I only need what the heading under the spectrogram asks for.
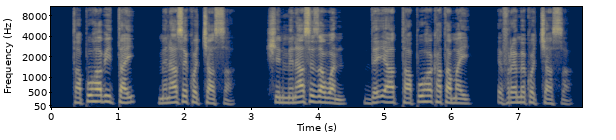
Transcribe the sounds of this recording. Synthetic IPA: t̪ɐpːʊhɐbiːt̪ːɐj | mɛnaːsɛkɔt͡ʃːaːsːɐ | ʃɪnmɛnaːsɛzɐwɐn | d̪ɛʔɪjaːt̪ɐpːʊhɐkɐt̪ɐmɐj | ɛfɾeːmɛkɔt͡ʃːaːsːɐ

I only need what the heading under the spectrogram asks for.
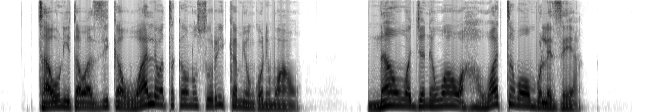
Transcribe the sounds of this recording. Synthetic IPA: tauniːtawazikawalɛwatakaɔnusuɾikamiɔŋɡɔnimwa̰ɔ̰ | naɔwaʄanɛwaɔɦawatawaɔmbɔlɛzɛa̰

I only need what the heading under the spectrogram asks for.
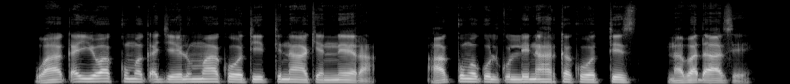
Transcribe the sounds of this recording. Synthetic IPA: waːkʼɐjːɔɐkːʊmɐkʼɐd͡ʒe̞ːlʊmːaːko̞ːt̪iːt̪ːɪnaːkɛnːe̞ːɾɐ̰ | ʔɐkːʊmɐkʼʊlkʼʊlːɪnɐhɐɾkɐko̞ːt̪ːɪs | nɐbɐᶑaːsɛ̰

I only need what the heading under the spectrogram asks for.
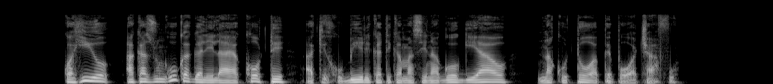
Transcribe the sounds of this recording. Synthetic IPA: kwaɦijɔakazuŋɡukaɠalilajakɔtɛ | a̰kihuɓiɾikatikamasinaɠɔɠijaɔ | nakutɔapɛpɔwa̰t͡ʃa̰fu

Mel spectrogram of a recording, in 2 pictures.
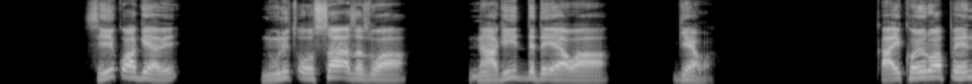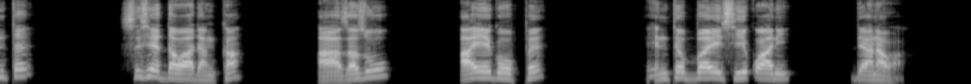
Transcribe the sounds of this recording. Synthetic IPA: siːkʼʊwaːɡɪjaːwɛ | nuːnɪt͡sʼo̞ːsːaːɐzɐzʊwaː | naːɡiːd̪ːɛd̪ɛʔɪjaːwaː | ɡɪjaːwa̰ː | kʼɐjkɔjɛɾʊwaːpːɛhɪnt̪ːɛ | sɪs̬e̞ːd̪ːɐwaːd̪ɐŋkːɐ | ɐːzɐzuː | ɐjeːɡo̞ːpːɛ | hɪnt̪ːɛʊbːɐjsiːkʼʊwaːn | d̪ɛʔɐnɐwa̰ː

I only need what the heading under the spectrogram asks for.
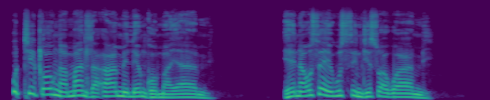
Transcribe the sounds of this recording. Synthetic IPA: utʰiǁɔuŋamand͡ɮʱaʔamilɛŋɔmajaːmi | jɛnausɛjiɣusindʱiswaɣwaːmi

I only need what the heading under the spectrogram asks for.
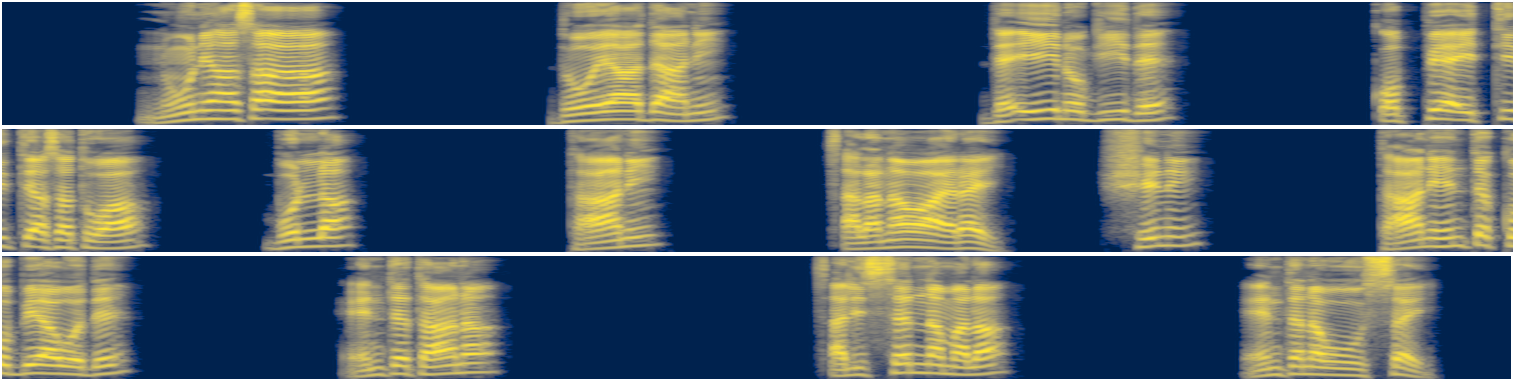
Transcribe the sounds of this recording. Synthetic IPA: nuːnɪhɐsɐʔaː | d̪o̞ːjaːd̪aːnɪ | d̪ɛʔiːnɔɡiːd̪ɛ | kʼɔpːɪjaɪt̪ːɪːt̪ːɪɐs̬ɐt̪ʊwaː | bɔlːɐ | t̪aːnɪ | t͡sʼɐlɐnɐwaːɛɾɐj | ʃɪn | t̪aːnɪhɪnt̪ːɛkːɔbɪjaːwɔd̪ɛ | hɪ̰nt̪ːɛt̪aːnɐ | t͡sʼɐlɪsːɛnːɐmɐlɐ | hɪ̰nt̪ːɛnɐwoːsːɐj

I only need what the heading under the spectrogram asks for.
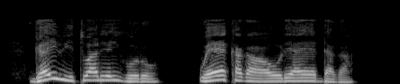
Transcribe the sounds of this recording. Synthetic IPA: ɡaiwitwaɾeeiɣoɾo | wɛkaɣaoɾeaɛːdaɣa

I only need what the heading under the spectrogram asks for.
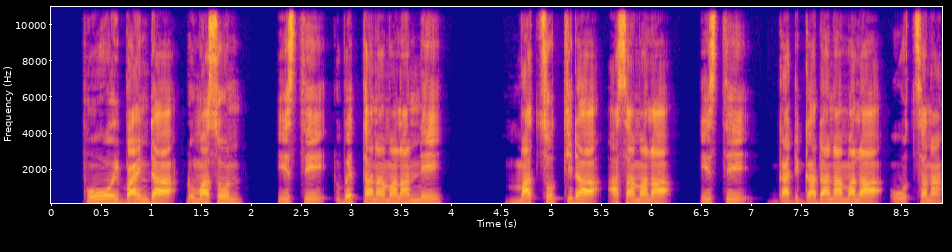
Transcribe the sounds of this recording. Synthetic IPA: poːɔjbɐjnd̪ɐɗʊmɐsɔn | ɪst̪ːɪɗʊbɛt̪ːɐnɐmɐlɐnːɛ | mɐt͡sːɔt̪ːɪd̪ɐʔɐsɐmɐlɐ | ɪst̪ːɪ | ɡɐd̪ɡɐd̪ɐnɐmɐlɐo̞ːt͡sːɐnɐ̰

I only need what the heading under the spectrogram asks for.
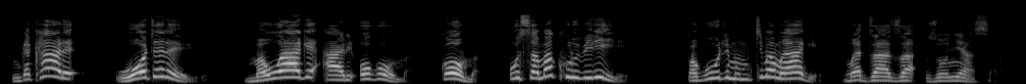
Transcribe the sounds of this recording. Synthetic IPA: ŋɡakʰalɛ | wɔtɛɾɛːjɔ | mauak̬ɛʔaliʔɔkɔma̰ | kɔma̰ | usamakʰulupiɾiɾɛ̰ | pak̬utimum̩timamwak̬ɛ̰ | mwad͡zazazɔɲa̰ːsḁ

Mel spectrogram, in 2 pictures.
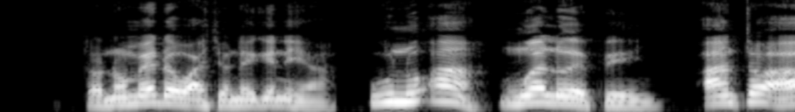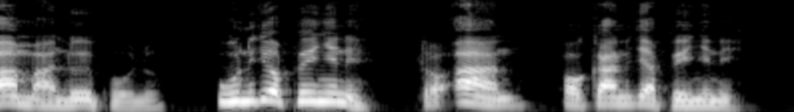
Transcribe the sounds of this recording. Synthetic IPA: tɔnɔmɛdɔwat͡ʃɔnɛɡɪnɪa̰unoʔamwaloepiɲ | antɔaːmaloepo̰lo | und͡ʒɔpiɲnɪ | tɔ̰ʔan | ɔkand͡ʒapiɲnɪ̰

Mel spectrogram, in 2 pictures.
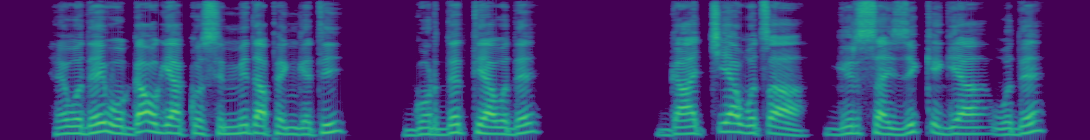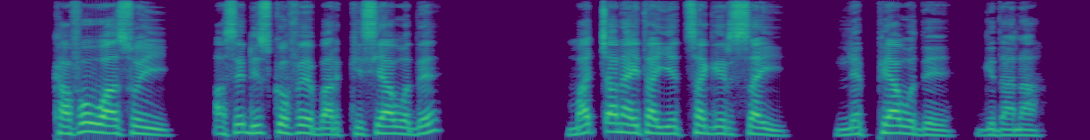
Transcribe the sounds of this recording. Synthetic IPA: hɛwɔd̪ɛjwɔɡːɐɔɡɪjaːkːɔsɪmːɪd̪ɐpɛŋɡɛt̪ɪ | ɡɔɾd̪ɛt̪ːɪjaːwɔd̪ɛ | ɡaːt͡ʃʼːɪjaːwɔt͡sʼaːɡɪɾsɐjzɪkʼːɪɡɪjaːwɔd̪ɛ | kɐfɔwaːsɔj | ʔɐsɛɗɪskɔfɛbɐɾkːɪsɪjaːwɔd̪ɛ | mɐt͡ʃʼːɐnɐjt̪ɐjɛt͡sːɐɡɪɾsɐj | lɛpːɪjaːwɔd̪ɛɡɪd̪ɐnɐ

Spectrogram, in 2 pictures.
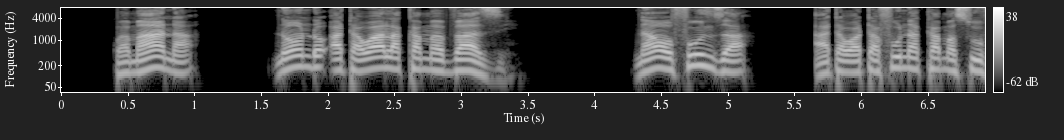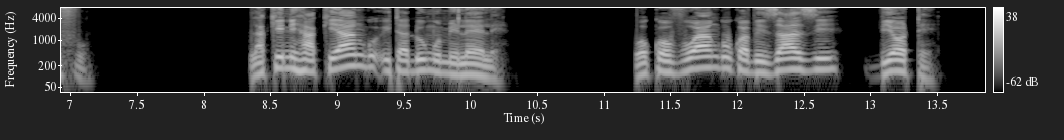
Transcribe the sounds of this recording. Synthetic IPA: kwamaːna | nɔndɔʔatawalakamavazi | naɔfunzaː | tawatafunakamasufṵ | lakiniɦakijaŋɡuʔitaɗumumilɛlɛ̰ | wɔkɔvuwaŋɡukwavizazi | vjɔtɛ

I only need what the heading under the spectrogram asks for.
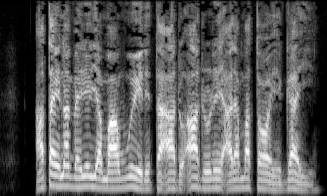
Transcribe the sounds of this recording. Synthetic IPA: ataenamɛɾoɾiamamweɾetaado̰ʔadoɾeʔaɾeamatɔeɡai

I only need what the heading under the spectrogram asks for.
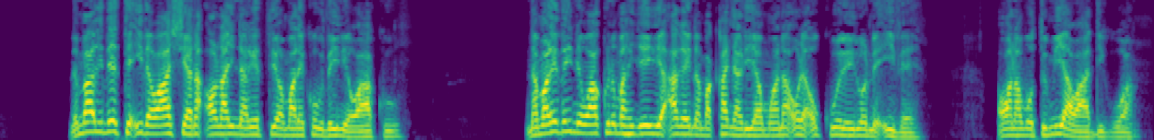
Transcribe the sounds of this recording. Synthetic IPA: nemaɣiðetɛʔiðɛwaɕiana̰ʔɔnaɲinaɣeteɔmaɾekouðeinewaku | namaɾeðeinewakunemaɦiɲeiɾiaʔaɣɛinamakaɲaɾiamwana̰ʔoɾea̰okweɾeiɾwɔneʔiðɛ | ɔnamotumiawadiɣwa

